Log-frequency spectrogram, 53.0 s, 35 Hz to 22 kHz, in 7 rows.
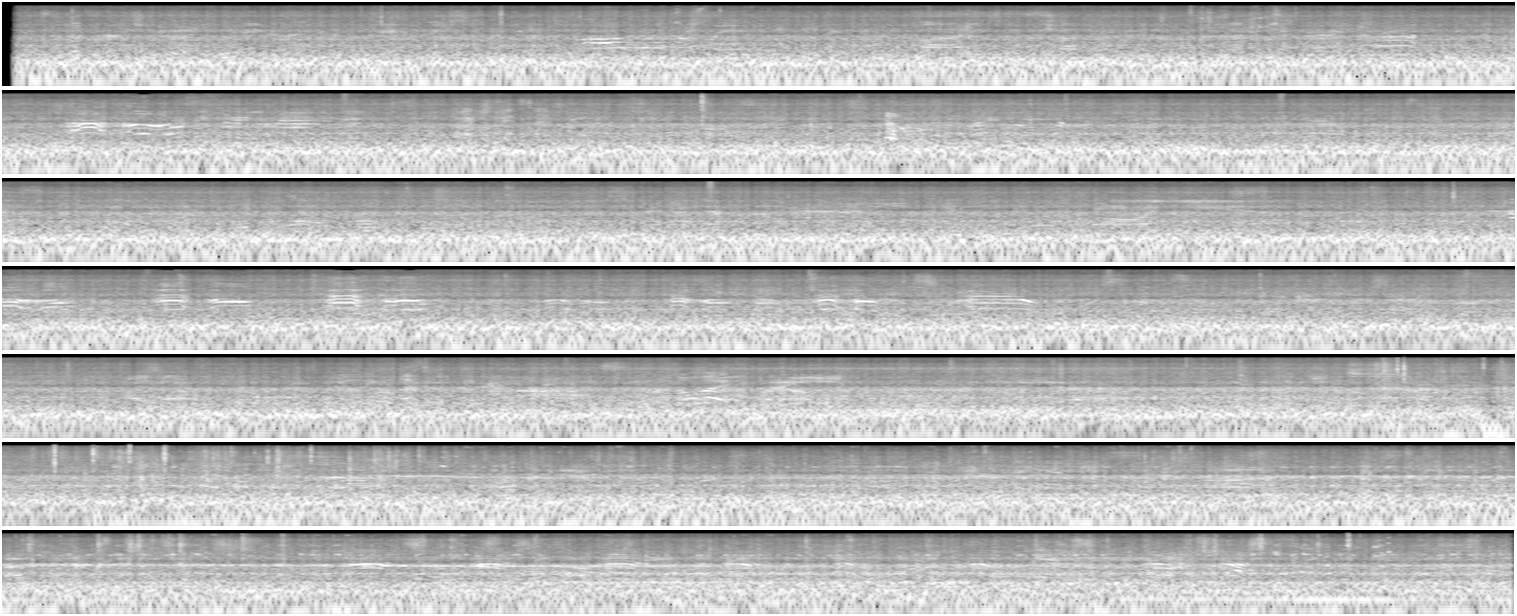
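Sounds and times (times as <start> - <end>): jet engines rumbling in cabin: 0.0 - 52.9
rushing airflow: 0.0 - 52.9.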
